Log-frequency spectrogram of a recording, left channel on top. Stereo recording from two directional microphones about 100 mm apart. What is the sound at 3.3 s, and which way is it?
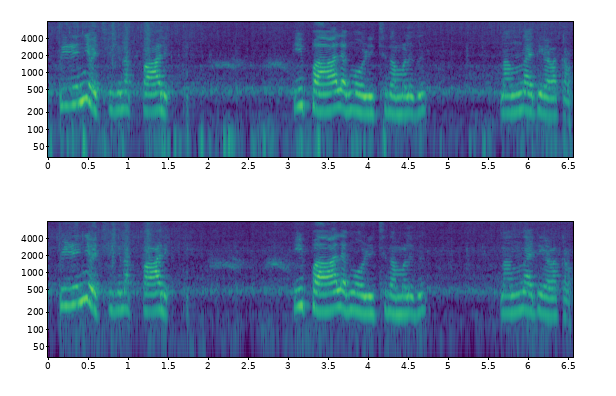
A woman's voice, 90° right.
